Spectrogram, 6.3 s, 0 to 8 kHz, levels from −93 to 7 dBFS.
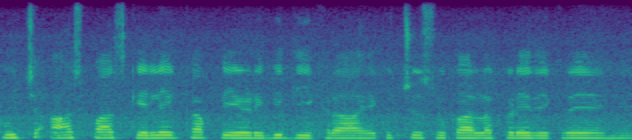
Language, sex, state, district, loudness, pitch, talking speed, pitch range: Hindi, male, Madhya Pradesh, Dhar, -18 LUFS, 150 Hz, 150 wpm, 145-155 Hz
